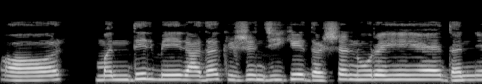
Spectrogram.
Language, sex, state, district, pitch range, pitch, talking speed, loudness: Hindi, female, Uttar Pradesh, Muzaffarnagar, 205-220 Hz, 220 Hz, 160 wpm, -13 LUFS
